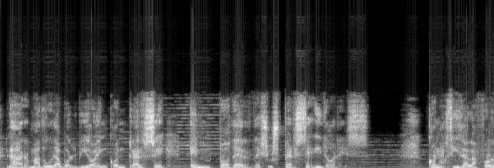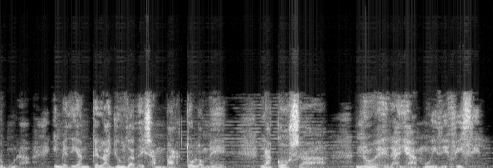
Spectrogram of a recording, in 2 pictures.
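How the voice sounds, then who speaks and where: Male narrator, Castilian accent, very deep pitch, solemn dramatic storytelling, radio play, soft music underneath. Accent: Castilian Spanish. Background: faint music.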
